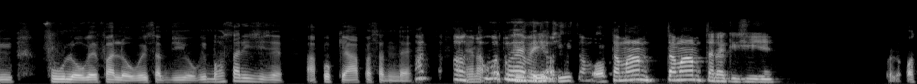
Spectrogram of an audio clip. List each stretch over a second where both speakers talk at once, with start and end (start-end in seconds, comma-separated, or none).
4.7-6.8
